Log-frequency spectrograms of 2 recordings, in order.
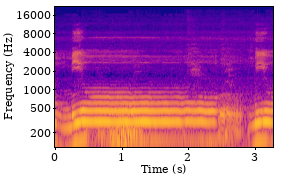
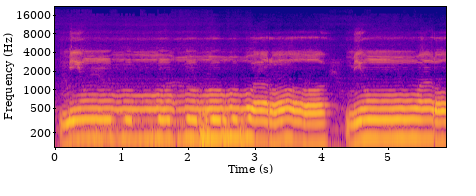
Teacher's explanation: sering terbaca dengan tidak melibatkan rongga hidung contohnya Min Waro terbaca Mi Mi harusnya masuk ya Min War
